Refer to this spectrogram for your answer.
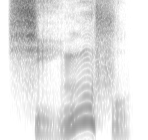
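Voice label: "xing4 fu2", Mandarin Chinese; HSK4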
